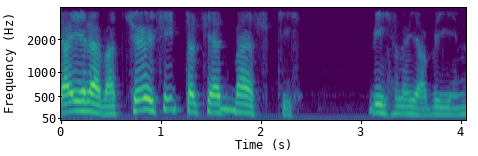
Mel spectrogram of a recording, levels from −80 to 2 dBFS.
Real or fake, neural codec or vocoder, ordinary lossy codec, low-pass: real; none; none; 3.6 kHz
